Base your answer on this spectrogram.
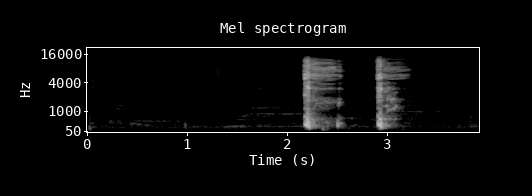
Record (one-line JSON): {"cough_length": "3.9 s", "cough_amplitude": 7637, "cough_signal_mean_std_ratio": 0.19, "survey_phase": "beta (2021-08-13 to 2022-03-07)", "age": "45-64", "gender": "Female", "wearing_mask": "No", "symptom_none": true, "smoker_status": "Never smoked", "respiratory_condition_asthma": false, "respiratory_condition_other": false, "recruitment_source": "REACT", "submission_delay": "1 day", "covid_test_result": "Negative", "covid_test_method": "RT-qPCR", "influenza_a_test_result": "Negative", "influenza_b_test_result": "Negative"}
